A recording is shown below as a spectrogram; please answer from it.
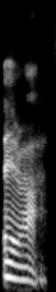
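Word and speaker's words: Hera: our hair here but they don't pronounce the H in Greek so it's era and the goddess said to Vetis that she brought the agg the the a the aggronauts.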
